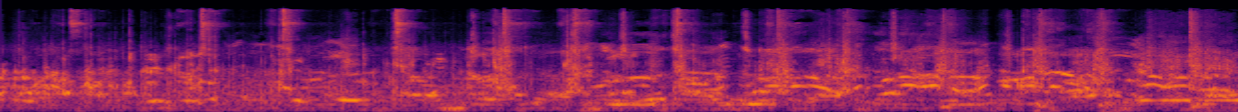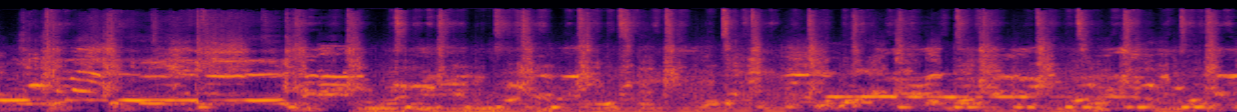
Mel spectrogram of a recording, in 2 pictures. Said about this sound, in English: Clap your hands and pray. Clap your hands, clap your hands.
